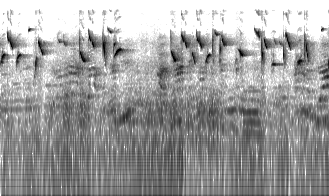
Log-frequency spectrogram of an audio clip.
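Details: Yellow-rumped serin, called blackthroat, in a 'gacor' song bout: varied high twittering with quick slurred whistles, one short pause, then a longer lively chain of sharp chirps and trills.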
